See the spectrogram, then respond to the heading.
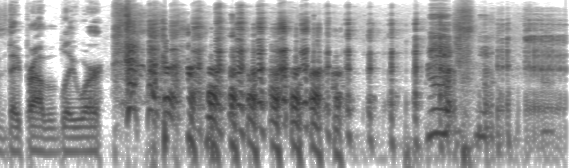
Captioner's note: laughs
